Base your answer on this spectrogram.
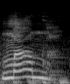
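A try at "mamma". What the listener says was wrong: No guys, you're saying it wrong. Hey, listen, you're saying it wrong. It's mama with double M. Mama. Double M.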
